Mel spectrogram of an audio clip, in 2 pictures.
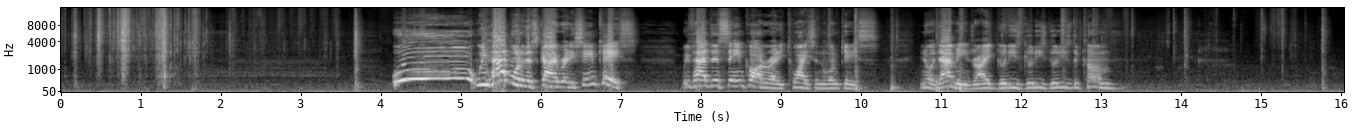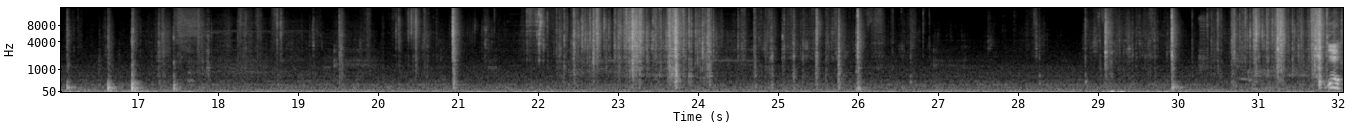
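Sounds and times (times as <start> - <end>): cards clicking and rustling: 0.0 - 2.3, 21.9 - 26.8, 28.2 - 32.0
foil wrappers crinkling and tearing: 0.0 - 3.6, 18.2 - 20.9, 21.8 - 26.0, 28.8 - 32.0.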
